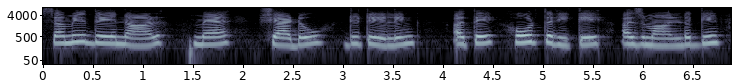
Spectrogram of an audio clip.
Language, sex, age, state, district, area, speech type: Punjabi, female, 18-30, Punjab, Hoshiarpur, rural, spontaneous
